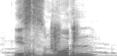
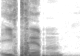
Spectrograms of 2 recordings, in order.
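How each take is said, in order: First: The word is said in full, ending in -un. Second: The word is shortened, ending in -im.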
